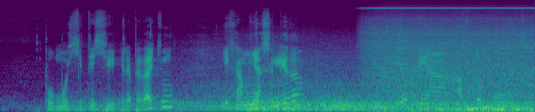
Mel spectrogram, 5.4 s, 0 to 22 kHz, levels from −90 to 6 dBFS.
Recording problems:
rain or running water; very loud; throughout; 4 dB above the speech

